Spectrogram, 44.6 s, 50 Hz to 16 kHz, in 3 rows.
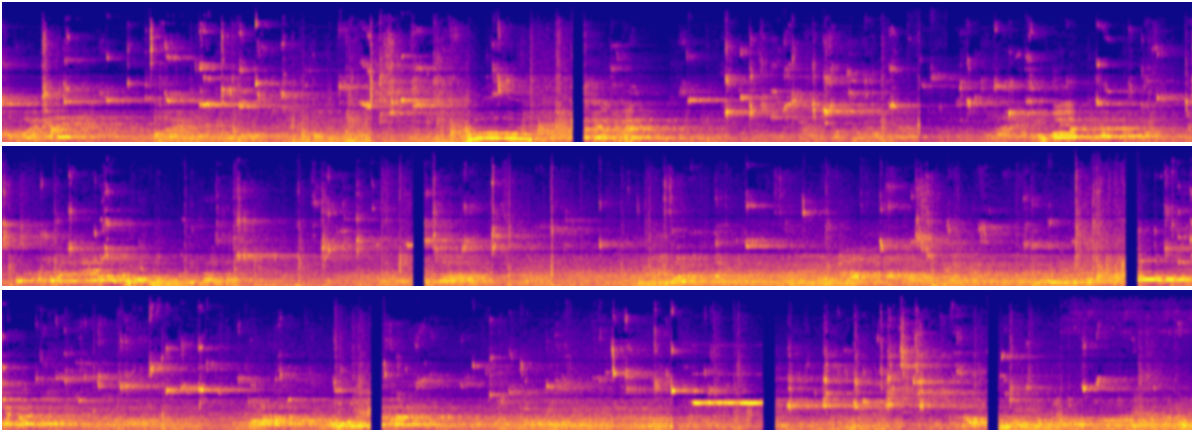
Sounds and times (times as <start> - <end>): Speech: 0.0 - 4.2, 7.3 - 8.9, 12.4 - 18.0, 22.8 - 24.2, 24.8 - 31.6, 32.8 - 35.6, 40.1 - 44.6.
